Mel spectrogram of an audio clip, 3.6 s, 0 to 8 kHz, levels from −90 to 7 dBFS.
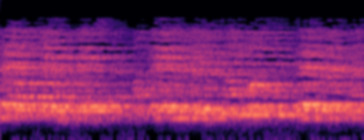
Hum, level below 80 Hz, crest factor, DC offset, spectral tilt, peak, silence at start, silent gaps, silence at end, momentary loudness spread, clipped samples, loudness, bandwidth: none; -78 dBFS; 16 dB; under 0.1%; -6 dB/octave; -4 dBFS; 0 s; none; 0 s; 6 LU; under 0.1%; -20 LUFS; 5.8 kHz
